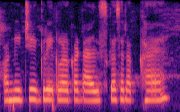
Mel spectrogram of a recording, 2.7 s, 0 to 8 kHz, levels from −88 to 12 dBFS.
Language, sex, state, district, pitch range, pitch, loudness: Hindi, female, Uttar Pradesh, Lucknow, 220-235 Hz, 225 Hz, -13 LUFS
